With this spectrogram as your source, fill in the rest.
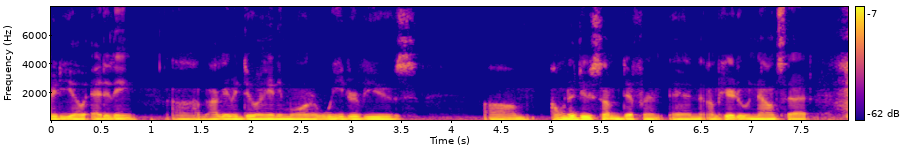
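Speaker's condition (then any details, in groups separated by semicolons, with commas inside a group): No condition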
